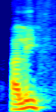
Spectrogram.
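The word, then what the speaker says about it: ألف: এই হরফটি উচ্চারণের ক্ষেত্রে সামনের উপরের দাঁত, নিচের ঠোঁটের পেট, বাতাস চালু, মুখে হাসি ভাব। অর্থাৎ আলিফ।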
